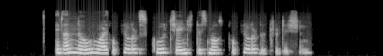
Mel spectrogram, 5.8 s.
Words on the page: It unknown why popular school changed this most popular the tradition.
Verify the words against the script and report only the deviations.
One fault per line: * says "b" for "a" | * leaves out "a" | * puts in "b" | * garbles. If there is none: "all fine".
all fine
